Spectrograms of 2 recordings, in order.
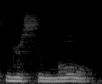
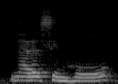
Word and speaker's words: Nṛsiṁho: The next one is Nṛsiṁho. Ito Nṛsiṁha, parato Nṛsiṁho. Again, it shouldn't be Narasimho or Nṛsiṁha or any other combination thereof.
